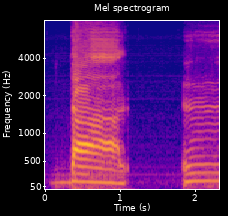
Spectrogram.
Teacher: دال دال کا مخرج زبان کی نوک اوپر والے دانتوں کے جڑ کے قریب سے لگے گی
